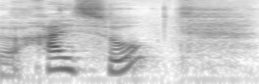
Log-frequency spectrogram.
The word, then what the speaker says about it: Raido: rune on a la prononciation comment ça se prononce donc par exemple Raido on dit raiso nom de la lettre donc la lettre R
